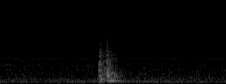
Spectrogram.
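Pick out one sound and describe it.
A window sash slams shut with a sharp knock.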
